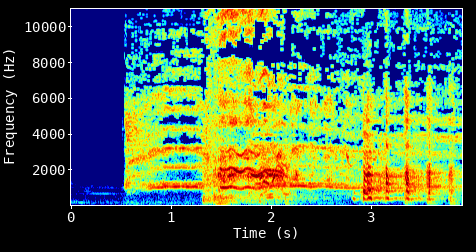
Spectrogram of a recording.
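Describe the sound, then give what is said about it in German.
A long, piercing scream from an old film, held loud and high for about two seconds, then breaking into a few short, pulsing cries. “Zum Abschluss gibt's noch einen wunderschönen Schrei aus dem alten Film S.”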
